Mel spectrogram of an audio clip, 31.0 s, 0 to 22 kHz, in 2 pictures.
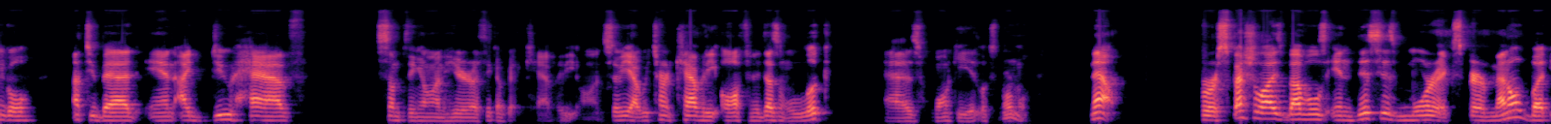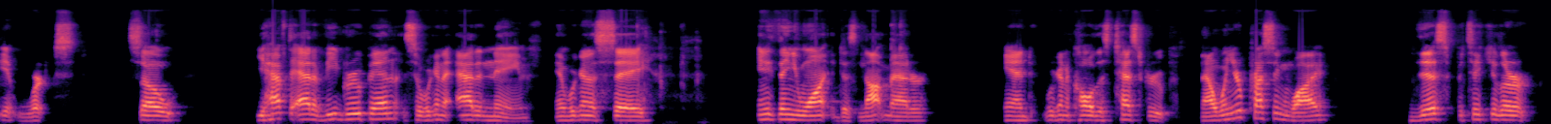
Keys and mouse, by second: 4.6 click, 5.1 click, 7.1-10.9 middle drag, 11.4-11.8 shift+middle drag, 12.1 middle click, 15.0-16.0 middle drag, 18.1-24.3 drag, 28.0-31.0 typing.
